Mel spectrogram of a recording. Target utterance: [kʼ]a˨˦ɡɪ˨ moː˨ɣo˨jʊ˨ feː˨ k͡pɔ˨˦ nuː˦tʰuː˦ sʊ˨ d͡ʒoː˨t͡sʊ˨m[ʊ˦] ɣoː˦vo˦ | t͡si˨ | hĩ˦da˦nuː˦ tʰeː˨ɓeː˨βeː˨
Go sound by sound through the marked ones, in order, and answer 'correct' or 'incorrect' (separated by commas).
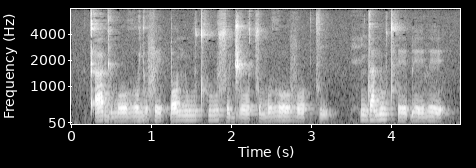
correct, correct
